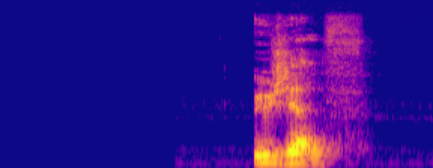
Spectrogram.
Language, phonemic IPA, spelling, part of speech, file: Dutch, /yˈzɛlf/, uzelf, pronoun, Nl-uzelf.ogg
- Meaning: yourself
